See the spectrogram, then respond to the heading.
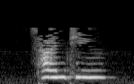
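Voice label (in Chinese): "餐厅", Mandarin Chinese; hsk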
